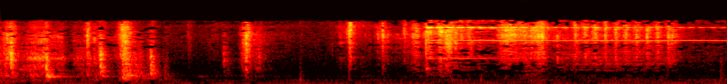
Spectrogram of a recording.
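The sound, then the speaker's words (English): A telephone on a dock being dialed: a few sharp clicks and handling knocks, then a rapid ratcheting whir of a rotary dial spinning back, without any voices. “Well, I'm going to call in from the phone on the dock.”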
